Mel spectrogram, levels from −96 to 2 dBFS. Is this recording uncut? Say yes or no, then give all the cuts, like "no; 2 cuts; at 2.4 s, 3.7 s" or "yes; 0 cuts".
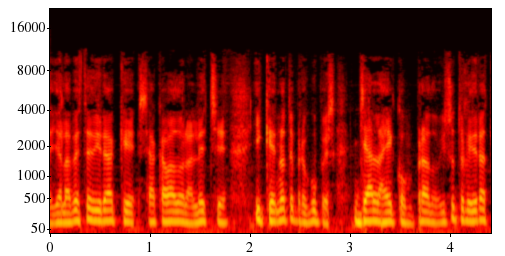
yes; 0 cuts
